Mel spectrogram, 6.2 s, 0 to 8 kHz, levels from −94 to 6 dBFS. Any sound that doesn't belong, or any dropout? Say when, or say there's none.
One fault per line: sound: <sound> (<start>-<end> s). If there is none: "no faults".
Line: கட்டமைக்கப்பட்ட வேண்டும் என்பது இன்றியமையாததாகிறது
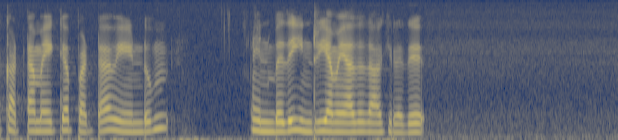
no faults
